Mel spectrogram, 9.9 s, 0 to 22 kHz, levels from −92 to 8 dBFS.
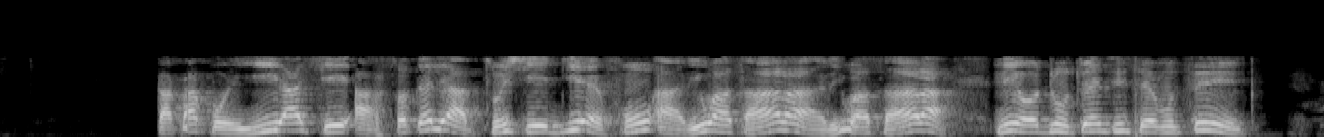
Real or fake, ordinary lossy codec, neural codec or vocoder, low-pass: real; AAC, 16 kbps; none; 7.2 kHz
